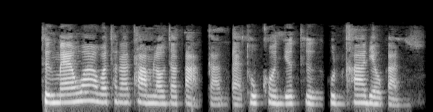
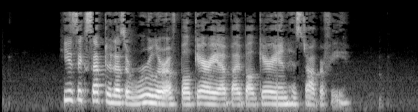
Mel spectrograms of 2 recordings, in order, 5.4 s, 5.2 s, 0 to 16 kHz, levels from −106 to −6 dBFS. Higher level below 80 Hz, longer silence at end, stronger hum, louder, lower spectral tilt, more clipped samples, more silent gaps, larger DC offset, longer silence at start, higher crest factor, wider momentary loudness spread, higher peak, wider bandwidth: about the same, -62 dBFS vs -60 dBFS; second, 0.2 s vs 0.85 s; neither; second, -20 LUFS vs -17 LUFS; about the same, -5 dB/octave vs -4.5 dB/octave; neither; first, 2.55-2.60 s, 4.06-4.10 s vs none; neither; second, 0.55 s vs 0.8 s; about the same, 18 dB vs 16 dB; about the same, 12 LU vs 14 LU; about the same, -4 dBFS vs -2 dBFS; second, 8 kHz vs 11.5 kHz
